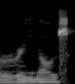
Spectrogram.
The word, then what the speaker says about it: Renoise: Yeah, so now if you have to go to any browser, just search for Renois AI as in noise, then you have ray.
